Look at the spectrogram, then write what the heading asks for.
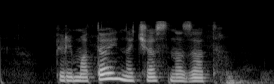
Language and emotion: Russian, neutral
